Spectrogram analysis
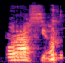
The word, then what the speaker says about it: Horacio: Horacio. Horacio. That's what the H is silent.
